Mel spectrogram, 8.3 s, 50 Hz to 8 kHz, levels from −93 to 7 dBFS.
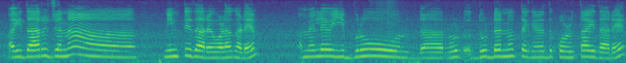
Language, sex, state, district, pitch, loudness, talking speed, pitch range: Kannada, male, Karnataka, Bijapur, 265 Hz, -16 LUFS, 55 wpm, 250-285 Hz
